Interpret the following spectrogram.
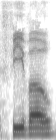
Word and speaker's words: Fevo: that night you can find the tickets at fivo which is spelled f-e-v-o dot me slash the six man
